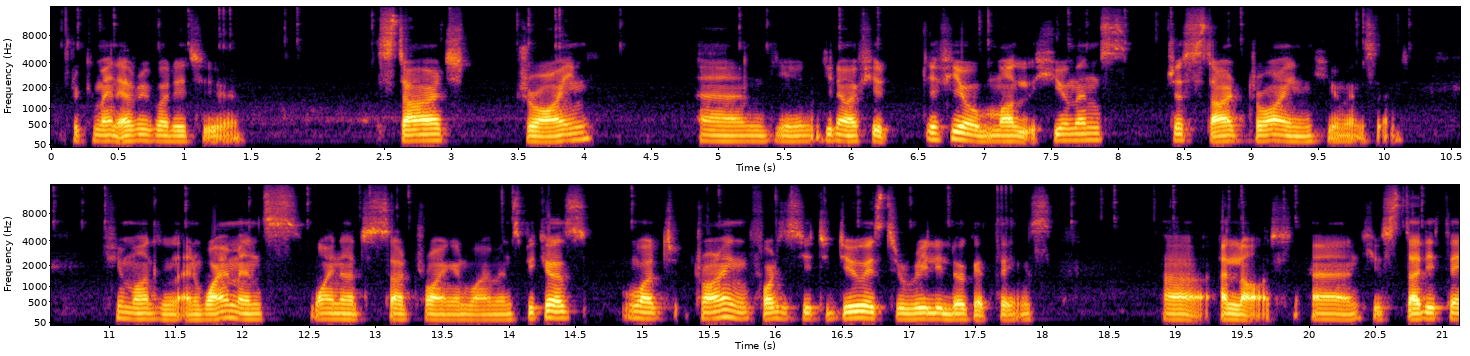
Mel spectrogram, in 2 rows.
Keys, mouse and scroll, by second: 2.2 g, 3.1 g, 6.4 g, 7.3 g, 8.0 click, 9.2 g, 10.1 Tab, 10.7 Tab, 13.5 g, 15.8 g, 16.3 Tab, 17.6 Tab, 19.8 z, 20.4 z, 21.0 q.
